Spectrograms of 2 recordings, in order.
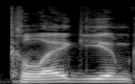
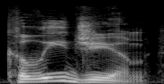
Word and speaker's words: collegium: Collegium can also be pronounced collegium but potato, potato, collegium, collegium, I'll say collegium.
